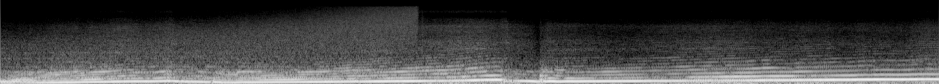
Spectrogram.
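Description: Supercharged Acura TSX four-cylinder engine at full throttle, heard from inside the cabin, revving up through the gears. The pitch climbs, falls with an upshift about two seconds in and again past the middle, then climbs more slowly to the end.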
